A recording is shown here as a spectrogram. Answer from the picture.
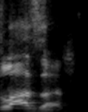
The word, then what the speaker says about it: Lazar: Can you say my name correctly once? – No, I cannot. What? Yeah, help me. Help a brother out. Help a brother out. – It's Lazar. – Lazar.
